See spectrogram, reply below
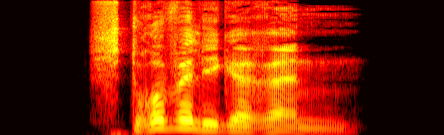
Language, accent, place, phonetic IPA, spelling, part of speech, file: German, Germany, Berlin, [ˈʃtʁʊvəlɪɡəʁən], struwweligeren, adjective, De-struwweligeren.ogg
- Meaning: inflection of struwwelig: 1. strong genitive masculine/neuter singular comparative degree 2. weak/mixed genitive/dative all-gender singular comparative degree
